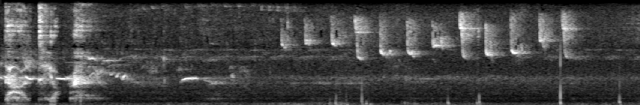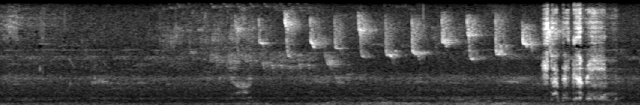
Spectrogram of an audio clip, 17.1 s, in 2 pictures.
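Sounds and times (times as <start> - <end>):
songbird singing high notes: 0.0 - 1.7
faint woodland background: 0.0 - 17.0
faint clicks: 9.0 - 10.0.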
